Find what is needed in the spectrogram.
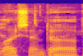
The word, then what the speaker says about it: Lysander: Yeah, Lysander.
